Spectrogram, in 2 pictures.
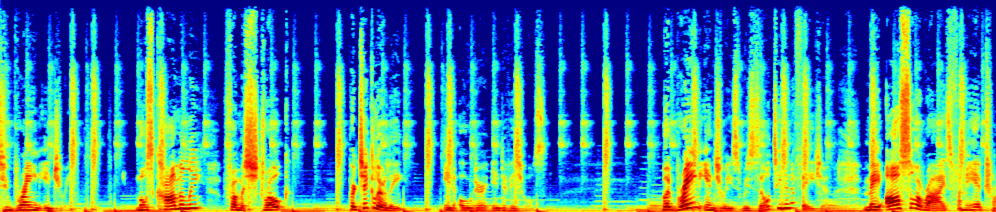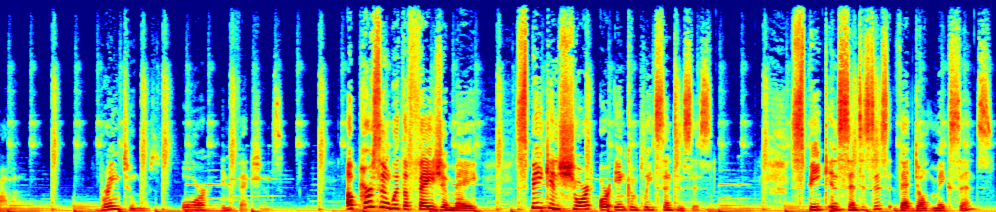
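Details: Adult speaker with background music; normal speech.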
